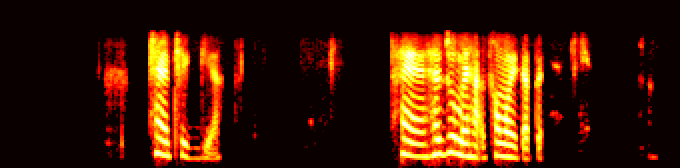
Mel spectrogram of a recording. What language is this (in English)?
Santali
